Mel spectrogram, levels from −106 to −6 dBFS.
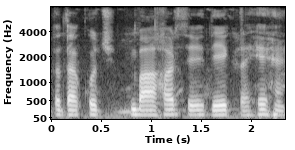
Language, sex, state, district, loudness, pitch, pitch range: Hindi, male, Haryana, Charkhi Dadri, -18 LUFS, 125 Hz, 125-130 Hz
